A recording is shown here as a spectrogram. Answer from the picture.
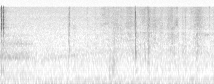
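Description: Near silence with a few faint clicks from the Nikomat FTN film camera being handled as a thumb moves onto its self-timer lever.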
